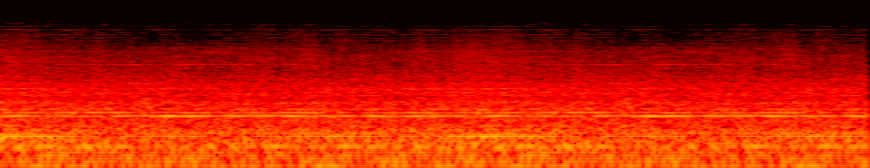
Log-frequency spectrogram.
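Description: Calm, sustained game music plays steadily.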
